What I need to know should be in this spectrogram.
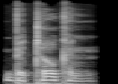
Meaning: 1. To signify by some visible object; show by signs or tokens 2. To foreshow by present signs; indicate something in the future by that which is seen or known
- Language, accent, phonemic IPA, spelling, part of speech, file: English, US, /bɪˈtoʊ.kən/, betoken, verb, En-us-betoken.ogg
